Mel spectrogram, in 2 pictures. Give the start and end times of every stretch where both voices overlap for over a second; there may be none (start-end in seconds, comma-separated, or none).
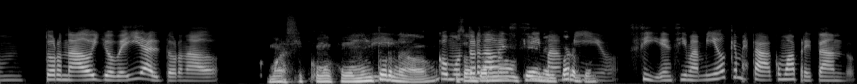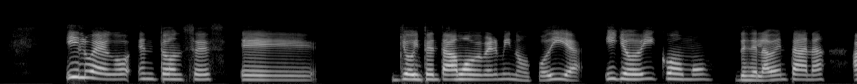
3.7-6.0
